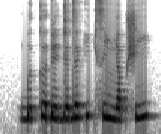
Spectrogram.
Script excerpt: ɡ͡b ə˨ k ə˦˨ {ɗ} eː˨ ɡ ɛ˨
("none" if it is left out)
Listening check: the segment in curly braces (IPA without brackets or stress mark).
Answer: ɗ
